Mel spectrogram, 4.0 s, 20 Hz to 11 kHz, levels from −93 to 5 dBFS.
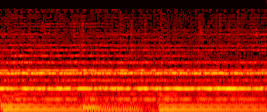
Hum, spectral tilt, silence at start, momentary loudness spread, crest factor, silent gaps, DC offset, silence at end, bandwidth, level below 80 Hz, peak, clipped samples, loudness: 50 Hz at -60 dBFS; -7 dB/octave; 0 s; 4 LU; 12 dB; none; under 0.1%; 0 s; 8.8 kHz; -42 dBFS; -20 dBFS; under 0.1%; -32 LUFS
